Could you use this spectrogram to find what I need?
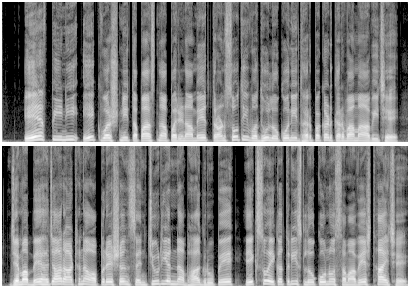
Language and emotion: Gujarati, neutral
